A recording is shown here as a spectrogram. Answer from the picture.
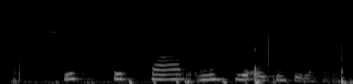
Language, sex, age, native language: Icelandic, female, 50-59, Icelandic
